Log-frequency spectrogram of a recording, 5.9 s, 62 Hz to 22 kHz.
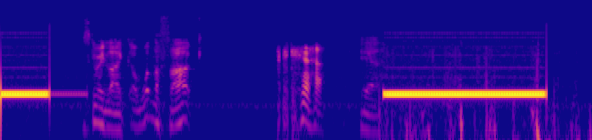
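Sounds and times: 
telephone dial tone while calling a house phone: 0:00.0 - 0:00.5, 0:03.8 - 0:05.5
speech: 0:00.9 - 0:02.1, 0:02.8 - 0:04.9.

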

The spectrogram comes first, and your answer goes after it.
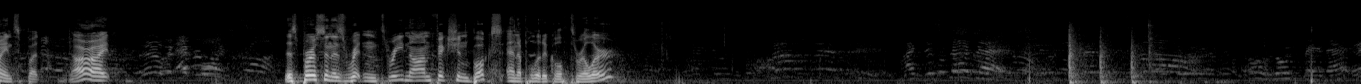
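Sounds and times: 
speech: 0:00.0 - 0:01.3, 0:02.8 - 0:06.3
sharp knocks on a tabletop: 0:10.7 - 0:11.6.

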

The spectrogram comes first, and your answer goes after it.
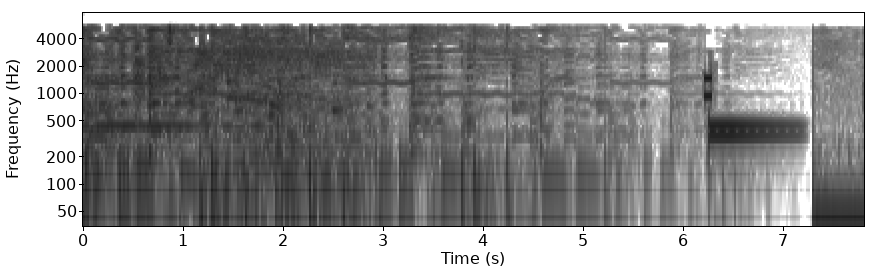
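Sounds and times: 
loud steady phone tone: 0:00.1 - 0:02.3, 0:06.2 - 0:07.3
touch-tone beeps of a telephone number being dialed: 0:06.2 - 0:07.2.

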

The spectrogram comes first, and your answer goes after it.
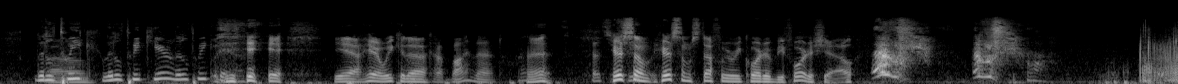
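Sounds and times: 
speech: 0:00.4 - 0:09.1
person sneezing loudly: 0:08.7 - 0:10.6
short low rumbling fart: 0:11.0 - 0:11.7.

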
